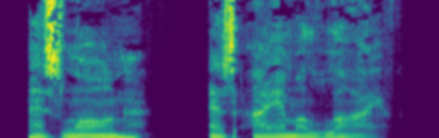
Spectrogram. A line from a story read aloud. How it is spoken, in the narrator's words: Pym said very slowly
